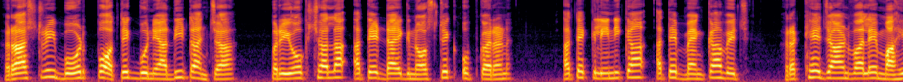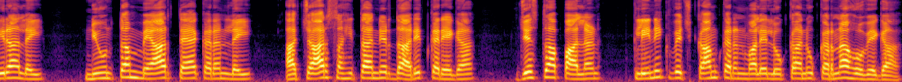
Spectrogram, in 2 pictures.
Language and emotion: Punjabi, neutral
